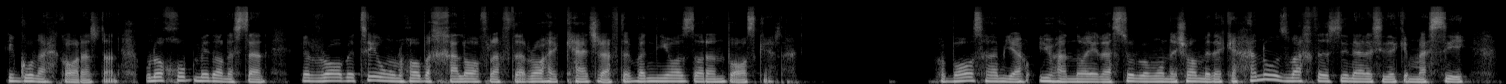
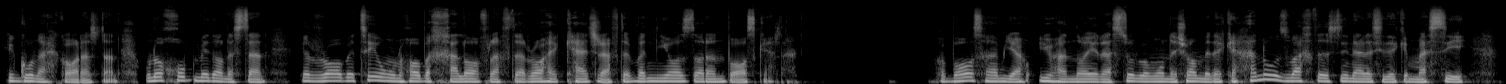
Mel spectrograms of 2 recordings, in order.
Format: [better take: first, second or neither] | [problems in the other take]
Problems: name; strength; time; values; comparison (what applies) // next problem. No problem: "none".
second | garbled, watery; slightly; nothing above 18.5 kHz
